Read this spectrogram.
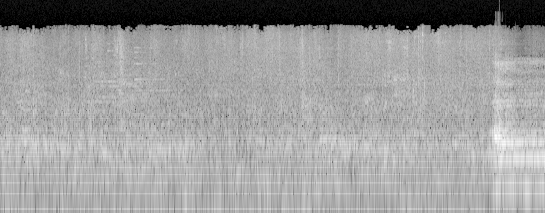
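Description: Spectators murmur in a large echoing hall.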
